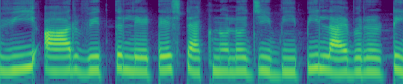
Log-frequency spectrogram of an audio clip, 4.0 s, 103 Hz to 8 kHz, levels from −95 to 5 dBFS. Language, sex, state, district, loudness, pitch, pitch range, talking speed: Hindi, male, Odisha, Nuapada, -19 LUFS, 210 Hz, 200-220 Hz, 105 wpm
